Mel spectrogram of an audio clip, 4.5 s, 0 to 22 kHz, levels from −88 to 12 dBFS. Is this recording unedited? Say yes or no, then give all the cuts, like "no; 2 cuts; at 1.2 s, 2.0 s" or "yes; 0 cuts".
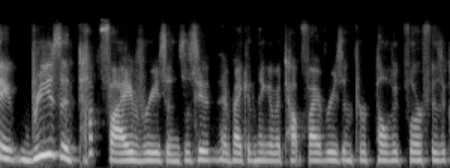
yes; 0 cuts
